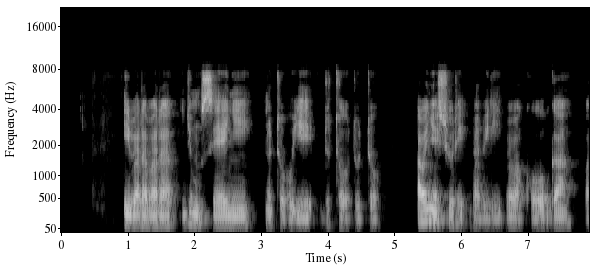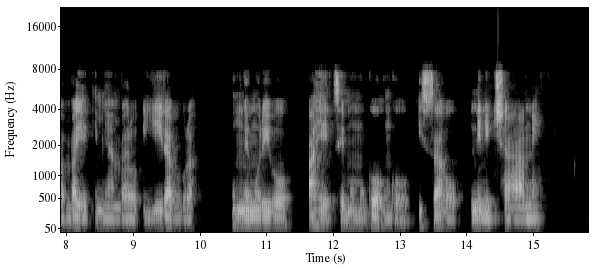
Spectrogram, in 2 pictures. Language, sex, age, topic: Rundi, female, 25-35, education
